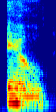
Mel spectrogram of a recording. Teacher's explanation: A gente faz esse som do L em inglês. L. Não é como no português brasileiro, que a gente usa um som de U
